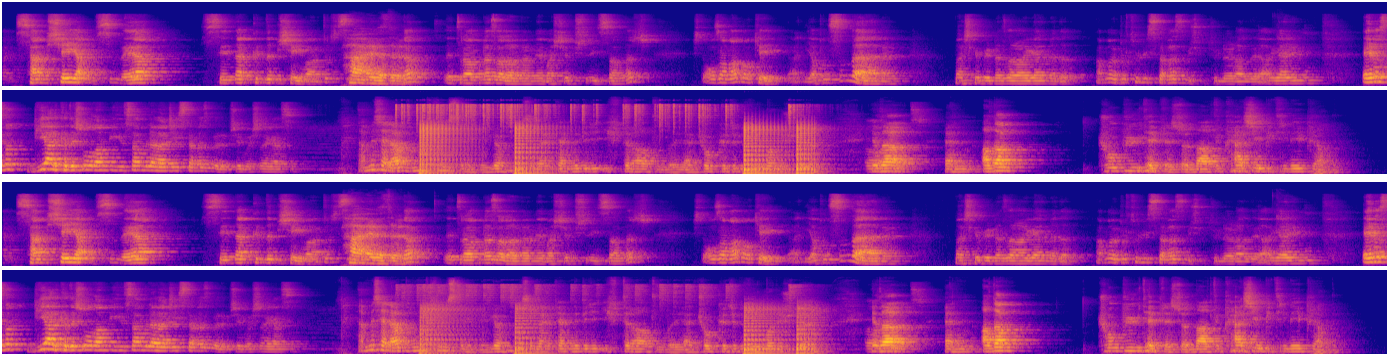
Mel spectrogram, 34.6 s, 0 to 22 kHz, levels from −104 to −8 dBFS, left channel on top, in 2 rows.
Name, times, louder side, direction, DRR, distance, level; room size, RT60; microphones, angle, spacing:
voice 1, 0.2-1.9 2.5-5.2 5.5-8.0 8.8-11.1 11.9-13.3 13.7-16.6 17.0-20.9 28.1-28.6, right 1 dB, 5° left, -4 dB, 1.4 m, -36 dB
voice 2, 4.3-5.0 21.8-27.5 28.2-28.5 29.1-29.9 31.0-34.0, right 2 dB, 55° right, -2 dB, 1.7 m, -33 dB
sound 1, 22.2-24.8 25.1-27.6, left 4 dB, 55° left, 0.4 m, -34 dB
7.1 x 3.9 x 4.8 m, 0.71 s
head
